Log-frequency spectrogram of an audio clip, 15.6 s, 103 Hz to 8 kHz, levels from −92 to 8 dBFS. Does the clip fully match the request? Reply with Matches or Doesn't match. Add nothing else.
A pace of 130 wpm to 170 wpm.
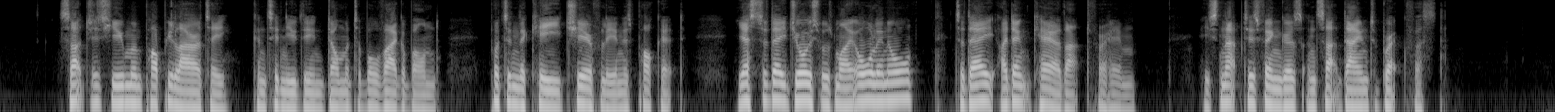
Matches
